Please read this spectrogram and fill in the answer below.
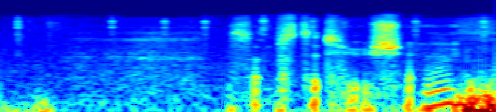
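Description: Faint, scattered clicks and taps of a stylus pen on a tablet surface as a word is handwritten, otherwise near silence; most of the clicks come in the second half.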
